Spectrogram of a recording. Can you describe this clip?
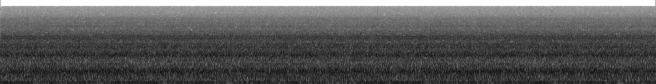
Created using spectral freezing max patch. Some may have pops and clicks or audible looping but shouldn't be hard to fix.
Perpetual, Soundscape, Everlasting, Background, Sound-Effect, Still, Atmospheric, Freeze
